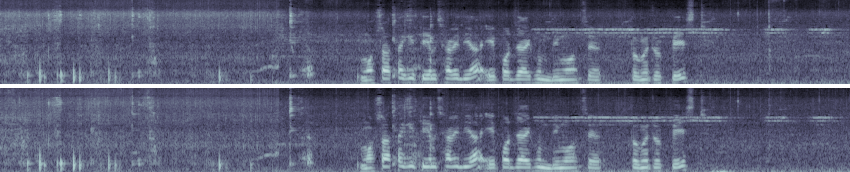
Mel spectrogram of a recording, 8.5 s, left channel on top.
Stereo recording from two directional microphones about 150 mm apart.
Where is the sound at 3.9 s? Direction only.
50° right (ahead or behind).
